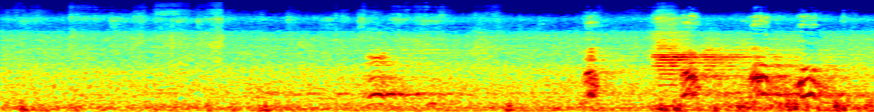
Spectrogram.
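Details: Small dog barking: a few short, sharp yapping barks clustered in the second half, the last three coming quickly one after another, over a steady background hiss.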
